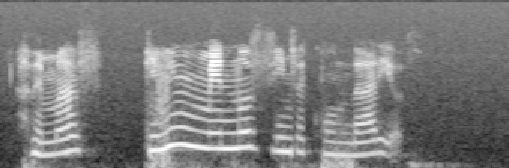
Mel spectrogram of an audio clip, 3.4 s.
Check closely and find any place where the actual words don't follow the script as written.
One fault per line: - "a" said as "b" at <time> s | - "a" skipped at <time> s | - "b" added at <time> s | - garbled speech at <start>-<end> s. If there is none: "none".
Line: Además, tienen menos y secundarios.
none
